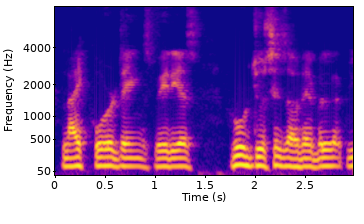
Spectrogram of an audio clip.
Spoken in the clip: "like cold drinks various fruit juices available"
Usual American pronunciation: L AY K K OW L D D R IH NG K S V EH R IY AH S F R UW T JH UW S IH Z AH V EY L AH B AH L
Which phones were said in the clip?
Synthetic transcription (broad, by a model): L AY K K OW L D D IH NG S V EH R IY AH S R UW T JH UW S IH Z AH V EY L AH B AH L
